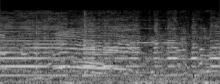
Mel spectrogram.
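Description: A horn held on one steady tone while a crowd shouts and calls over it.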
